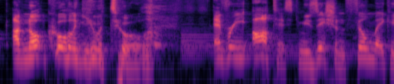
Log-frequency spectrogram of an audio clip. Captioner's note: nervous laugh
